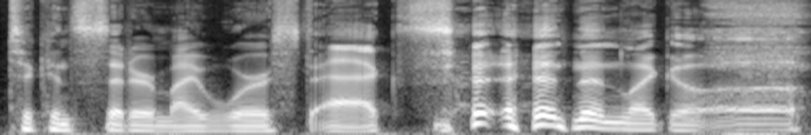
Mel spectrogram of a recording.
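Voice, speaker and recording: A man's voice: low-pitched, very animated, takes it slowly, dry recording, studio quality. A man co-hosting a podcast in casual, informal chat, with a jokey, self-deprecating manner. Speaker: podcast co-host.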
